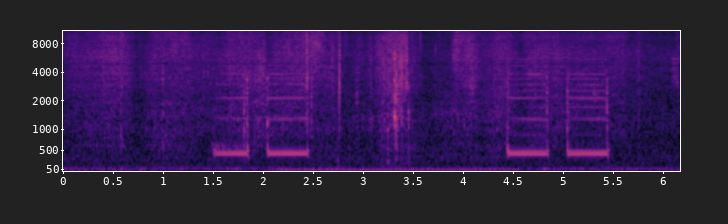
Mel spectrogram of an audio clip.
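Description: Telephone ringback tone heard through a phone's loudspeaker: two double rings, each a pair of short steady buzzing tones, the British-style ring cadence of an outgoing call waiting to be answered.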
